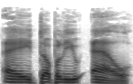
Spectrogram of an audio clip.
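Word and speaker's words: Rawlplug: in the wall and roll plugs starts with an r that's r r-a-w-l rawl plugs and yeah in the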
